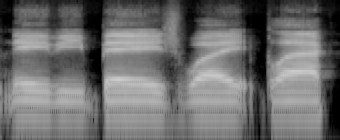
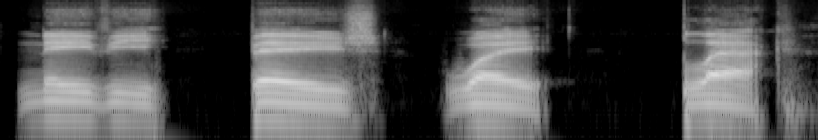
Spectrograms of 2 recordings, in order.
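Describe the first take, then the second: First: Each word's pitch stays level and flat. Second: Each word's pitch steps down slightly. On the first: The speaker calls it wrong. "That's way too flat" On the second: The speaker calls it right. "each word is going down slightly"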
